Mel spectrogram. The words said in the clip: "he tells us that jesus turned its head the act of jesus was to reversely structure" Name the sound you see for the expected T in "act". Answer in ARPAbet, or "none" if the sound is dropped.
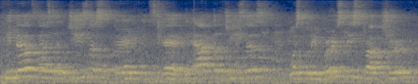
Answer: T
